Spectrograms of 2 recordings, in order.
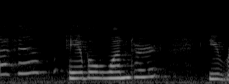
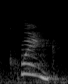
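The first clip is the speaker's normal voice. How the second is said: clink; 13 semitones higher, 4 dB louder than usual. A narrator's reading. Crash sound word.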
